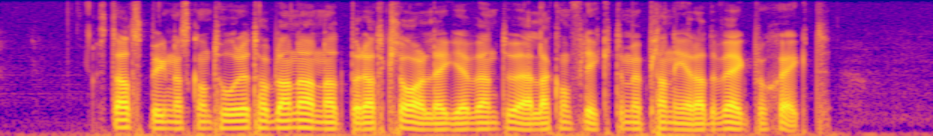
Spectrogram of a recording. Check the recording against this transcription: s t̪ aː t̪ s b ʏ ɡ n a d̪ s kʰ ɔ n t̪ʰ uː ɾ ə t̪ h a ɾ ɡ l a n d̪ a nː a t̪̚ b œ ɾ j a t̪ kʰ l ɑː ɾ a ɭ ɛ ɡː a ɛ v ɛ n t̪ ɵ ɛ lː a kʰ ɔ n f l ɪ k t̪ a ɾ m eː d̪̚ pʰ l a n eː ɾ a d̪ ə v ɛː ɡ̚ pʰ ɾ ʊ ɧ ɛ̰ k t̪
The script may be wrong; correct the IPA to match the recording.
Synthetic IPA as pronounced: s t̪ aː t̪ s b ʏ ɡ n a d̪ s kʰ ɔ n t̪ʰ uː ɾ ə t̪ h a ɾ b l a n d̪ a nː a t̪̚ b œ ɾ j a t̪ kʰ l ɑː ɾ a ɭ ɛ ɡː a ɛ v ɛ n t̪ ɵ ɛ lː a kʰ ɔ n f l ɪ k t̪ ə ɾ m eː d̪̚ pʰ l a n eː ɾ a d̪ ə v ɛː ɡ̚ pʰ ɾ ʊ ɧ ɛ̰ k t̪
